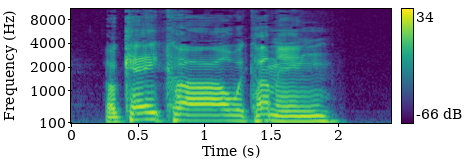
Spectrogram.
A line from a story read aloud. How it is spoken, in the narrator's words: Snapped out of her reverie, Chris called out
